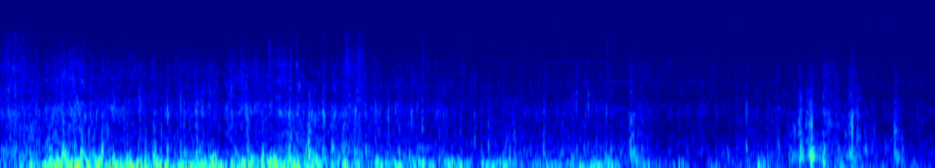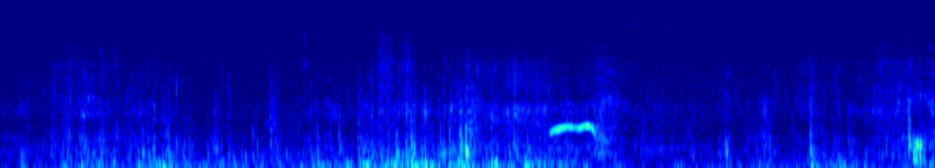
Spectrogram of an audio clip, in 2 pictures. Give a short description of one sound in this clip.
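A bike's frame and chain clatter over bumps.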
